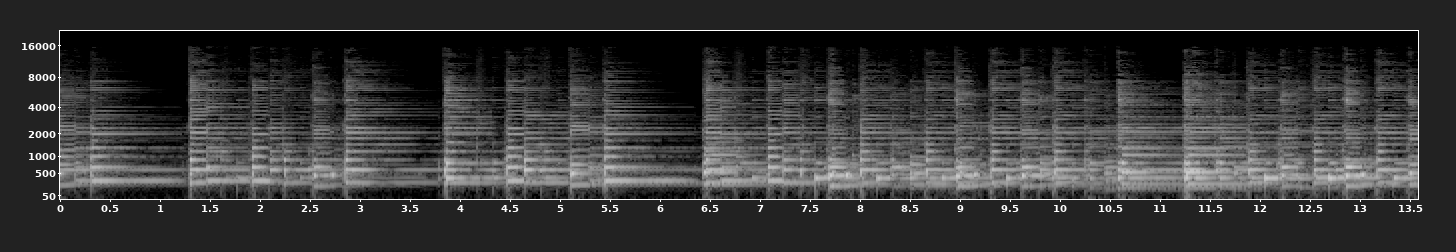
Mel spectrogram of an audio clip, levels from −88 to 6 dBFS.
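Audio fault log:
No technical fault can be heard anywhere in this audio; there is no interruption or disturbance to the sound.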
